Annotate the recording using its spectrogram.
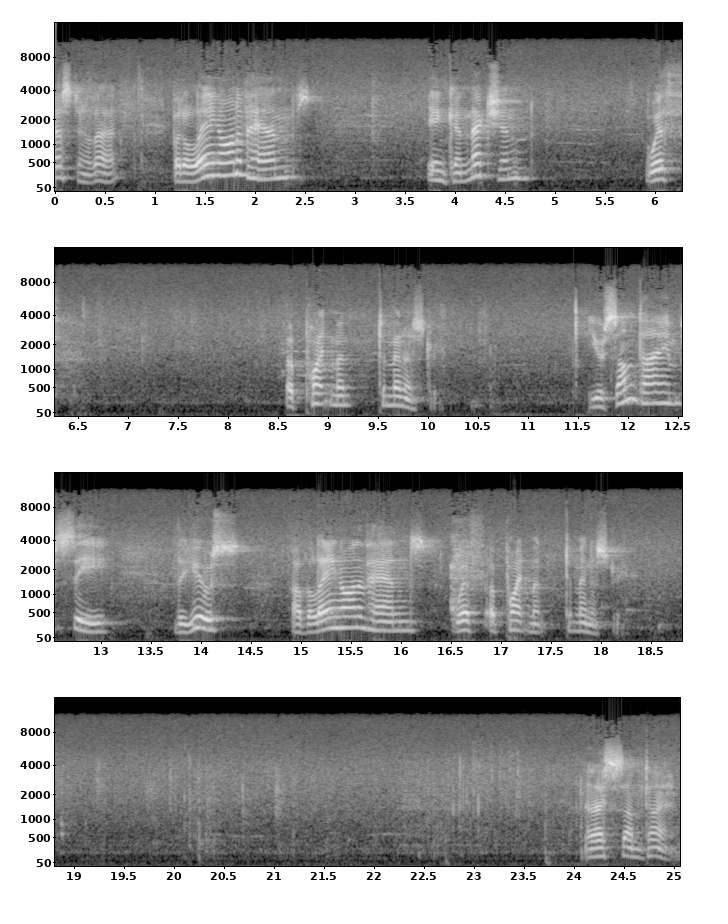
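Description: A middle-aged man sings in phrases with a wavering voice.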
